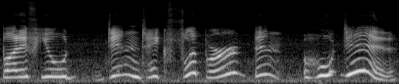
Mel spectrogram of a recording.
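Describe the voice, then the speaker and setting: A woman puts on a shrill, overexcited young sponge fry cook from a storybook, pitched very high and swooping all over. He sounds eager and breathless with enthusiasm. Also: lively intonation, slow pace, dull audio, a little hiss or hum, full character voice. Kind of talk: storybook read-aloud.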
